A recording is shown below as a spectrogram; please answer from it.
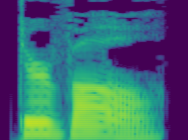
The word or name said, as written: derval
